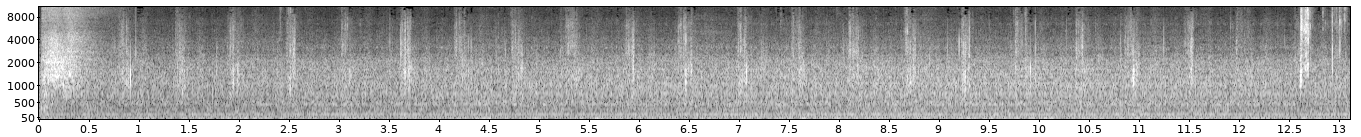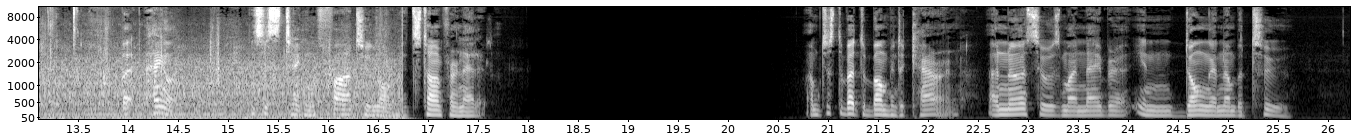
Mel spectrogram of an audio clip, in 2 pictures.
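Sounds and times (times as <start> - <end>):
footsteps: 0.0 - 16.7
road trains passing on highway: 0.0 - 16.8
speech: 16.1 - 17.7, 20.8 - 25.7.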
